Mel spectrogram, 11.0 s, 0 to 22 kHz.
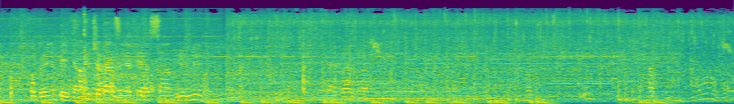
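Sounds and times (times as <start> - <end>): background music: 0.0 - 11.0
bacon sizzling in a frying pan: 0.0 - 11.0.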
